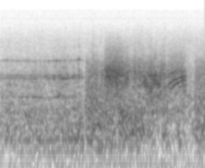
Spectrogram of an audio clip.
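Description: War sound effects of artillery bombardment: a continuous rumbling with a steady high whine through the first part and a short whistling glide near the end.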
